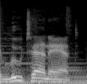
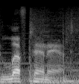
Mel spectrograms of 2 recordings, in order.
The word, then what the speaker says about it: lieutenant: Brit say tomato Lieutenant Americans say Lieutenant while Brit say leftenant remember neither pronunciation is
